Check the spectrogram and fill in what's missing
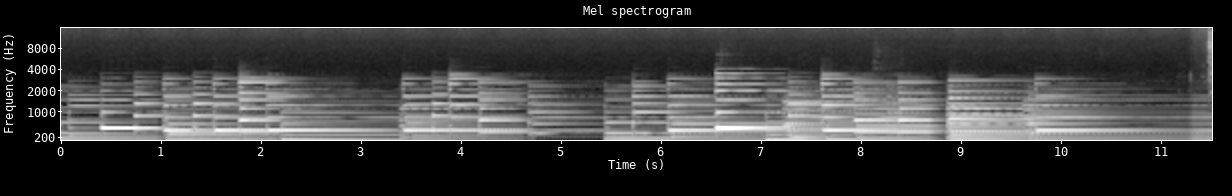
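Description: Dissonant piano-like chords played within a song, clashing harmonies struck in a series of loud sustained blocks with brief gaps between them, no voices present.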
